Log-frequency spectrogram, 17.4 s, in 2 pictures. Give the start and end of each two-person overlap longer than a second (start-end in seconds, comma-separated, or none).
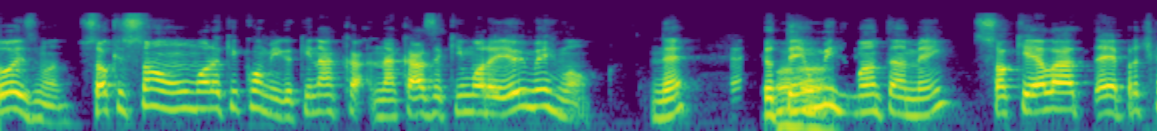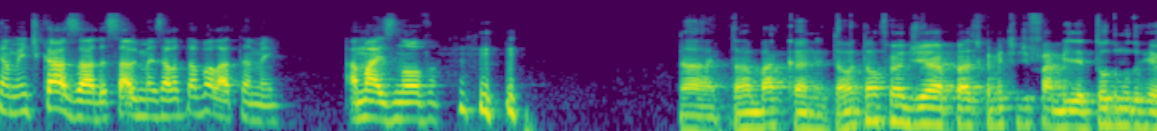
none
